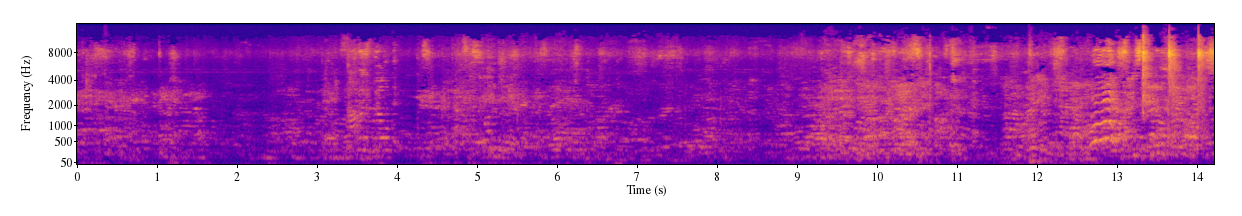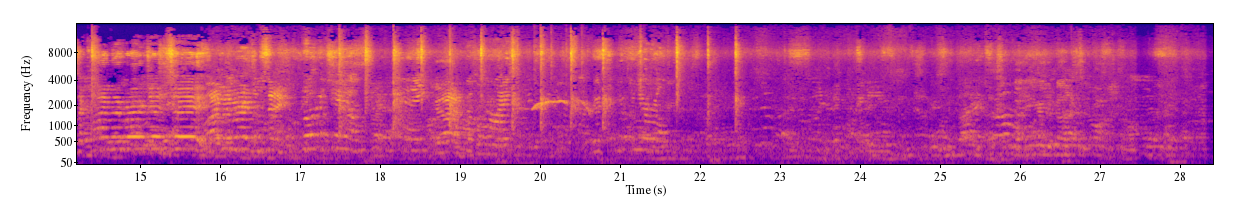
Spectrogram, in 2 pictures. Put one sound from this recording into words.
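A crowd of men and women chatters loudly in an echoing hall.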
